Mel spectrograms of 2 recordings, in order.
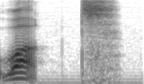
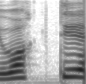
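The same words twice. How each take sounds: First: The ending is said as a t sound. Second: The ending is said as a d sound. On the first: The speaker calls it right. "t 발음이 납니다" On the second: The speaker calls it wrong. "아니고"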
